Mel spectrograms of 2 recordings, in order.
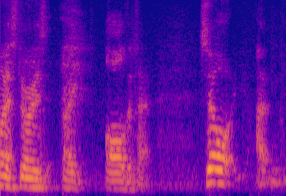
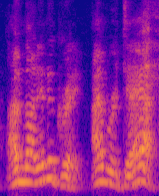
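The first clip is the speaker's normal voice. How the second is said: indignant retort; 8 semitones higher, 5 dB louder than usual. Retold or imitated. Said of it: "I was like".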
